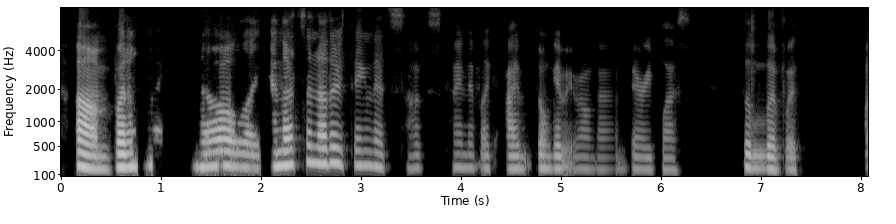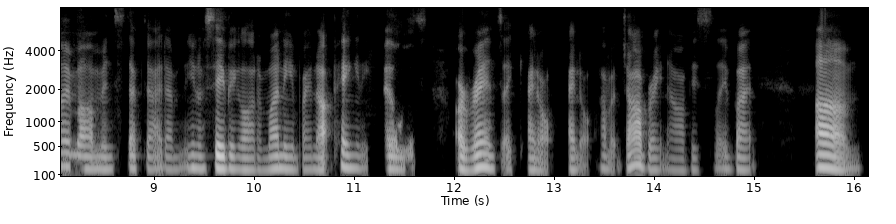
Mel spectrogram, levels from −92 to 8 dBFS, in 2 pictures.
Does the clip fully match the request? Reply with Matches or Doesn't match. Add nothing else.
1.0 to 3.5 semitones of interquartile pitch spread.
Matches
